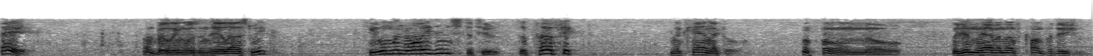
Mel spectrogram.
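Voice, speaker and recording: An actor in a 1950 radio drama playing a grumbling, excitable American husband and small businessman, blustery and colloquial. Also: medium pitch, measured pace, pauses often. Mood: skeptical, curious. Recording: tinny, noisy old radio recording.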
